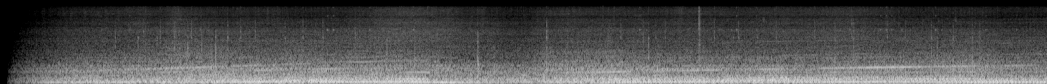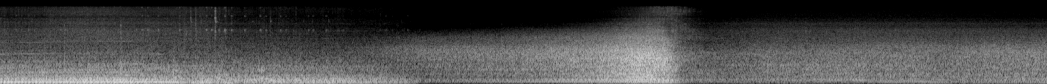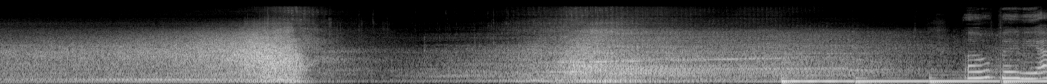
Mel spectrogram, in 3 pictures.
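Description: Porsche 356 Pre A's air-cooled flat-four engine running and accelerating through the gears, its pitch climbing again and again. In the second half the car drives past twice, each pass loudest just as it goes by, and approaches a third time near the end.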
